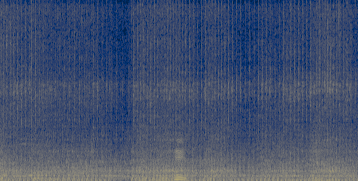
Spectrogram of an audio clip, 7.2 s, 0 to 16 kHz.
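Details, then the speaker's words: Royal Enfield Classic 350, before repair: fast even tick over thumping idle, louder when revved; not the hydraulic lifters but loose valve guides in the head, plus slight timing noise needing spindle pin adjustment. "ये आवाज़ hydraulic की नहीं है, ये head की गाइडों की आवाज़ है बस।"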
